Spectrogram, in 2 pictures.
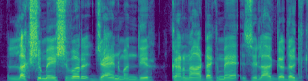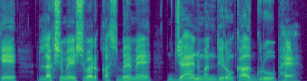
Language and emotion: Urdu, neutral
